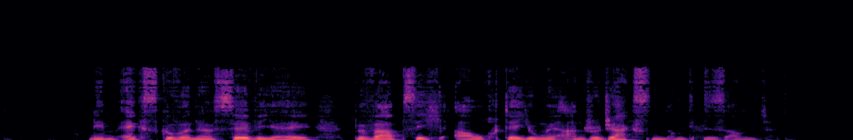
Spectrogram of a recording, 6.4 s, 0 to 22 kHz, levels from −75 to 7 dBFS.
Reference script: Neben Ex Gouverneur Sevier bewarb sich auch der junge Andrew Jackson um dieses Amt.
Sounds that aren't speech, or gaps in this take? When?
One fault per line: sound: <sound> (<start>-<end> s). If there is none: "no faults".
sound: dropout (5.2-5.3 s)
